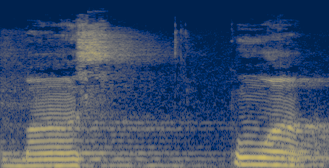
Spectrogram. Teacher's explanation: بھی پتہ چل جاتا ہے کہ اس میں نون ہے لیکن نون کی آواز پوری طرح جو ہے وہ ادا بھی نہیں کی جاتی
